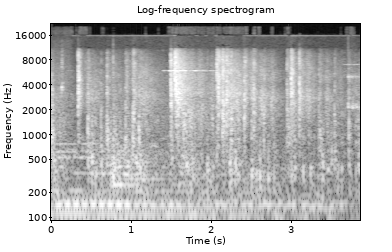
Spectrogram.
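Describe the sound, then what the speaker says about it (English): Bursts of distant gunfire crackle and thud in irregular volleys over a steady low rumble, no voices. "And you just hear this thunderous sound of gunfire."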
